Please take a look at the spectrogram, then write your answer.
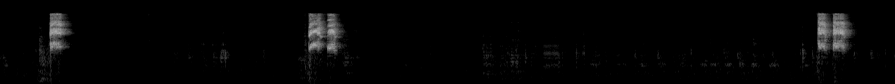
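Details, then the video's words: Rosy-faced lovebird (Agapornis roseicollis) giving three loud, shrill, harsh chirps a few seconds apart, with faint soft twittering in the quiet gaps. "Lovebird Chirping Sounds"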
